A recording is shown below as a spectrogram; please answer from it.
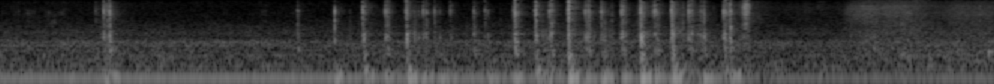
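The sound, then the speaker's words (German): Keys clicking on a computer keyboard as Command and R are pressed: one soft click, then a quick burst of many sharp, dry keystrokes, fairly faint against a low steady hum, fading to quiet. “Jetzt drücke ich Befehlstaste R.”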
